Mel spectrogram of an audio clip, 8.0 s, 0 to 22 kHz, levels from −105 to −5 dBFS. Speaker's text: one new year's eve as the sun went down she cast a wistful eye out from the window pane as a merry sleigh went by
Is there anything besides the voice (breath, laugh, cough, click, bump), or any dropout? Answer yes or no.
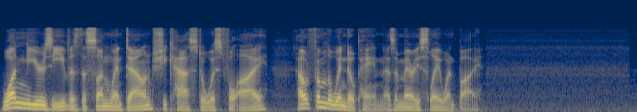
no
